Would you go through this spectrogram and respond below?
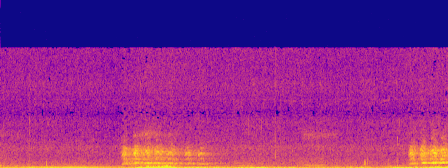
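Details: Morning coyote barks heard while walking to a tree stand: two sustained, harmonic, flat-pitched calls about four seconds apart, with heavy footsteps and rustling underneath.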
